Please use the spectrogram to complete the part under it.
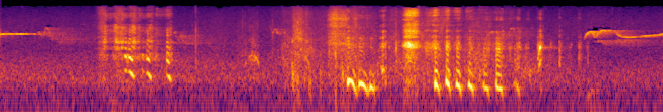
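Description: Young boys talk and giggle softly close by.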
